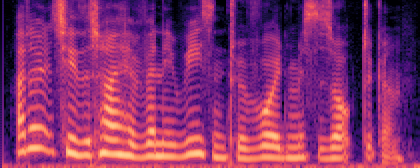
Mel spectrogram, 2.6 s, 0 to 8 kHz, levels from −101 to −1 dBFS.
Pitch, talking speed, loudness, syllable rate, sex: 230 Hz, 275 wpm, -18 LUFS, 7.0 syllables/s, female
